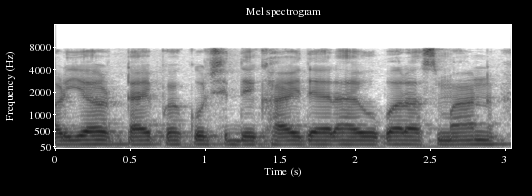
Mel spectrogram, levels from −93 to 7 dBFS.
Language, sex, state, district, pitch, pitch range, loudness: Hindi, male, Punjab, Pathankot, 115 Hz, 115-120 Hz, -13 LUFS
